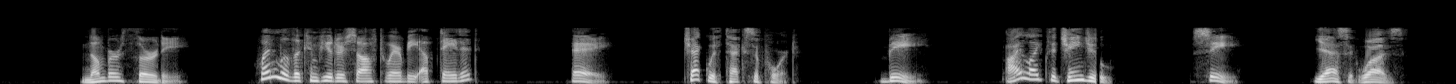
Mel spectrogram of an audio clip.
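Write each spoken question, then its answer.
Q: When will the computer software be updated?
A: A: Check with tech support.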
